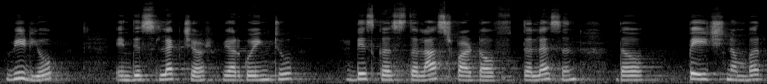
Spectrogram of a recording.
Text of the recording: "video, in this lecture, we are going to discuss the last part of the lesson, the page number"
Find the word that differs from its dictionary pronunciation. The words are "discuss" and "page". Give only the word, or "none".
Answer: none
